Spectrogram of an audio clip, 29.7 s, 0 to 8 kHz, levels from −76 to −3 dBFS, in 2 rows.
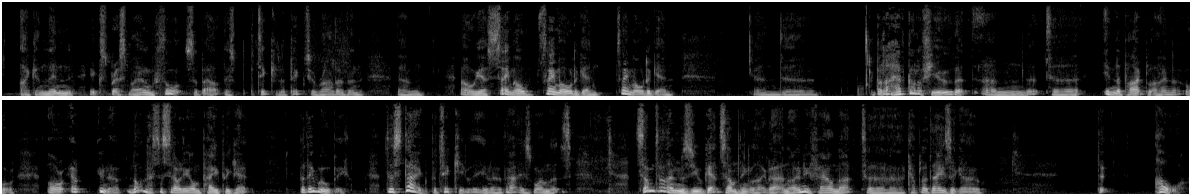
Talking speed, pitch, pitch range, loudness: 160 wpm, 145 Hz, 135-180 Hz, -31 LUFS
